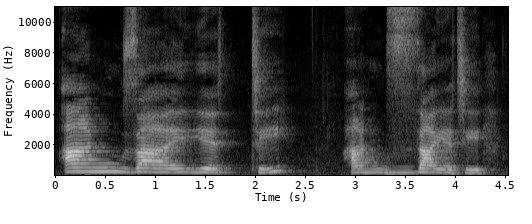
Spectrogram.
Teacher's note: The stress is on the I.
